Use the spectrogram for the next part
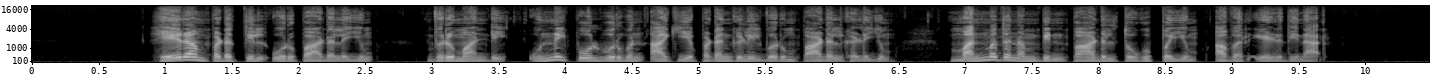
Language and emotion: Tamil, neutral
